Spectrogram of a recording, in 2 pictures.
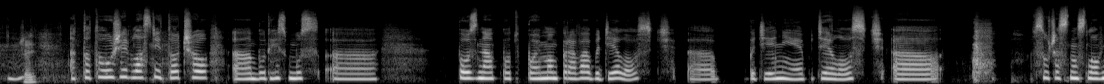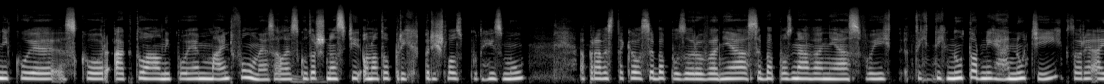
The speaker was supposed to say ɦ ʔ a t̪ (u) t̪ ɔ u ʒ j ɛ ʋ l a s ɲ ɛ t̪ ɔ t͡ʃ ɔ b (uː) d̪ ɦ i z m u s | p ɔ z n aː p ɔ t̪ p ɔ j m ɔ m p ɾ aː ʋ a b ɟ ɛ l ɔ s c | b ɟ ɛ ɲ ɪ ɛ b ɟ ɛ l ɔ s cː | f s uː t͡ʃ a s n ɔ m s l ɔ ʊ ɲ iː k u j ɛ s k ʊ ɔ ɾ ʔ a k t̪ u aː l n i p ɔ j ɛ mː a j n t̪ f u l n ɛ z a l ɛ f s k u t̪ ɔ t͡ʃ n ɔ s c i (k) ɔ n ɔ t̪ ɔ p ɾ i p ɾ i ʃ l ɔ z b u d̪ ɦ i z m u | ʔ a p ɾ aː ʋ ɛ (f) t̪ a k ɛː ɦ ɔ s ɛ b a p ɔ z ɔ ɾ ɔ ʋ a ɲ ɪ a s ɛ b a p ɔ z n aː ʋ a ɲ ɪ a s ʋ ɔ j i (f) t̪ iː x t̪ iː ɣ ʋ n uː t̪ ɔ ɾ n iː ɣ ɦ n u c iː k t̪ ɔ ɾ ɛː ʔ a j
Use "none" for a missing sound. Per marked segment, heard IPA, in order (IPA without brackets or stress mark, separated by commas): ɔ, u, ʔ, s, x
